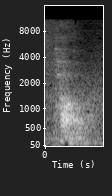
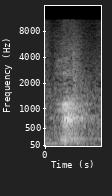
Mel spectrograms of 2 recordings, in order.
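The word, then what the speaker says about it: 밥: p cup cup okay an example with the B is po okay which is rice or in certain cases meal okay pop okay uh one common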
